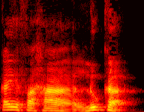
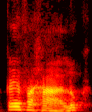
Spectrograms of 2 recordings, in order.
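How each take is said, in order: First: The last word ends with its full final vowel. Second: The last word ends without its final vowel. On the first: It is the full formal form. "Harusnya kan kaifa haluka" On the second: It is casual conversation. "huruf terakhirnya dimatikan"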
